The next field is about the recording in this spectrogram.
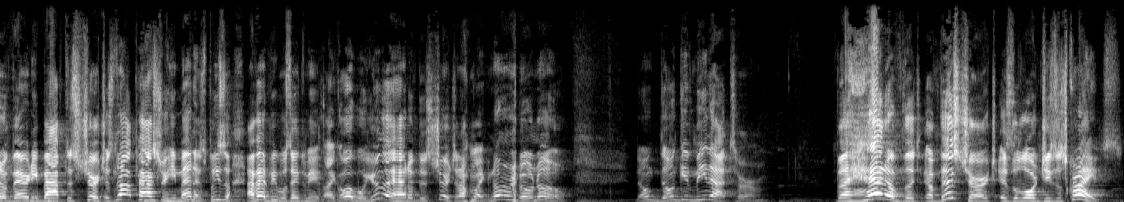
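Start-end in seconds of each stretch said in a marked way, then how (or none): none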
